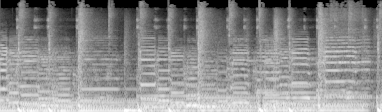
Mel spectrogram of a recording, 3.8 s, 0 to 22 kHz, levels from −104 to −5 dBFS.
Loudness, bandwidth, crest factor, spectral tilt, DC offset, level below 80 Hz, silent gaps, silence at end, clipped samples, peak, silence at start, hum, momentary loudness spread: -13 LUFS; over 20 kHz; 10 dB; -5.5 dB/octave; under 0.1%; -16 dBFS; none; 0 s; under 0.1%; 0 dBFS; 0 s; none; 2 LU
